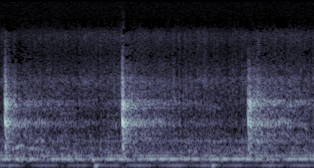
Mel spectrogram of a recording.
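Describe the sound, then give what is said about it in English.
Three slow, loud, distinct knocks on wood at the head of a bed, each a sharp, solid thud about a second apart, heard alone over a faint steady hum. “Then I heard three slow, loud, distinct knocks at the head of my bed.”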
